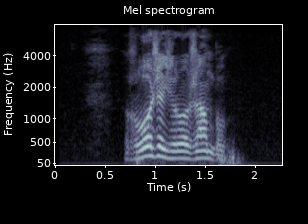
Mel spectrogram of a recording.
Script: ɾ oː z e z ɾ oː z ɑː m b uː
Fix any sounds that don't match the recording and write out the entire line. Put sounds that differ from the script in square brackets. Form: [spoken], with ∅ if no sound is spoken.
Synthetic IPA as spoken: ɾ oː [ʒ] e [ʒ] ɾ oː [ʒ] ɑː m b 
